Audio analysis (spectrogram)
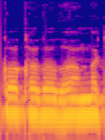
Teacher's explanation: यानी क वर्ग कंठ से बोला जाता है।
